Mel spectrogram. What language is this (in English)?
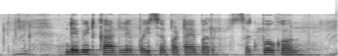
Chhattisgarhi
